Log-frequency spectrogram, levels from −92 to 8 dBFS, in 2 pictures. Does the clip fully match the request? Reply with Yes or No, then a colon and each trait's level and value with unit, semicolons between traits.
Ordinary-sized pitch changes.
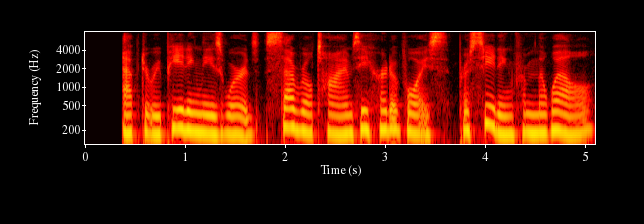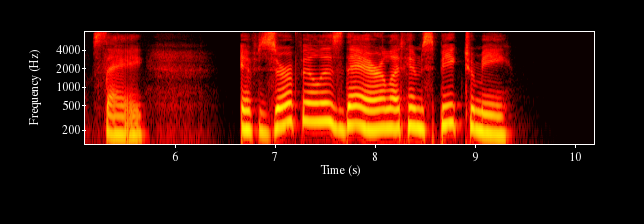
Yes: average, 4.0 semitones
